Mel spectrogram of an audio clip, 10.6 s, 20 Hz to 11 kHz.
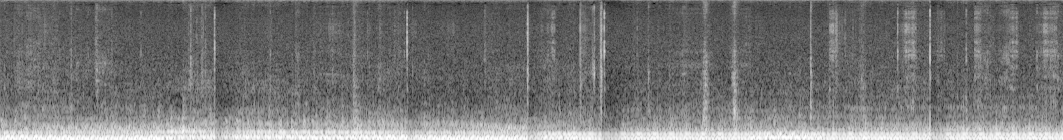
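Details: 1993 Chevrolet 305 V8 fuel-injected truck, started on about half a gallon of added fuel: deep, steady, even rumble with no misses, knocks or ticks; described as a little rough but runs good, normal idle.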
